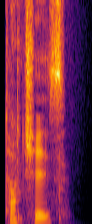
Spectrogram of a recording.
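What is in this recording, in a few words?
"touches", British English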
